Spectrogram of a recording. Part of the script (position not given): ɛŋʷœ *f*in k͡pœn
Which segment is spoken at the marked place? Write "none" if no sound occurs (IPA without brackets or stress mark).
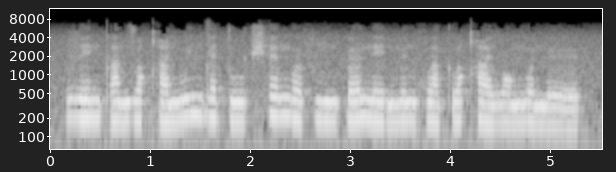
f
